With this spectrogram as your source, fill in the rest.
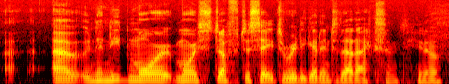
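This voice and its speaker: A man's voice: mid-range voice, fairly quick, mellow, no echo. A man hosting a casual podcast chat, often restarting and hesitating. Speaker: podcast host.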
